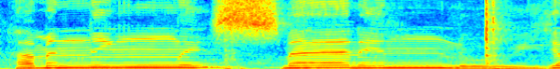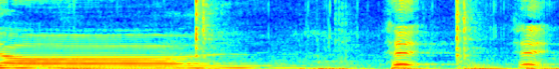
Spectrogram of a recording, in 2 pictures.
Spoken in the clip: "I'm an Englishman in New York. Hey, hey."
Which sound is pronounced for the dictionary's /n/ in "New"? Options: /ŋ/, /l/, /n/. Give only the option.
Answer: /n/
